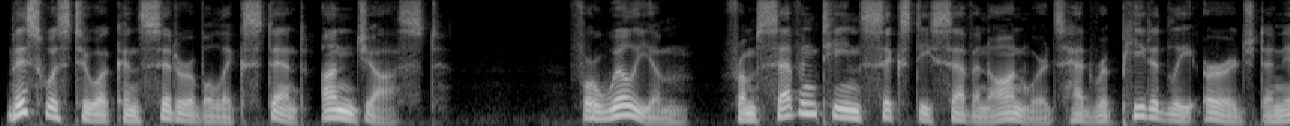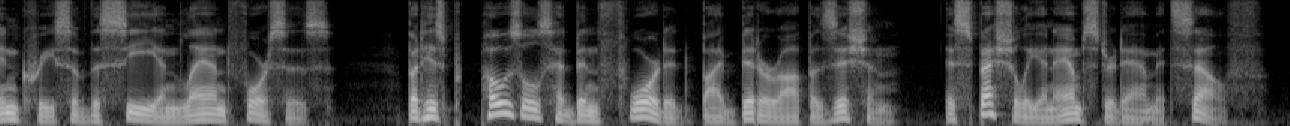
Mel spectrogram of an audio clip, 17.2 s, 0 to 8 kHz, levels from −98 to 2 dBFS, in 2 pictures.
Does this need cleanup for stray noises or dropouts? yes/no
yes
